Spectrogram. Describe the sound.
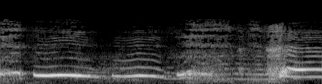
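A seven-year-old boy, hospitalized and in pain after an operation, cries and whimpers in a wavering voice. The sobbing pitch rises and dips over about three seconds, with a sharper, higher cry near the end.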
